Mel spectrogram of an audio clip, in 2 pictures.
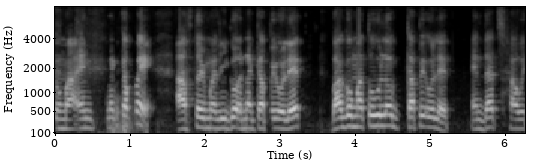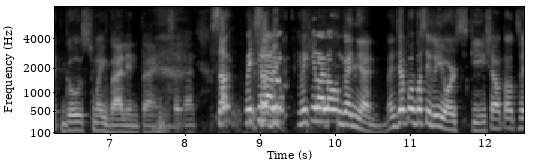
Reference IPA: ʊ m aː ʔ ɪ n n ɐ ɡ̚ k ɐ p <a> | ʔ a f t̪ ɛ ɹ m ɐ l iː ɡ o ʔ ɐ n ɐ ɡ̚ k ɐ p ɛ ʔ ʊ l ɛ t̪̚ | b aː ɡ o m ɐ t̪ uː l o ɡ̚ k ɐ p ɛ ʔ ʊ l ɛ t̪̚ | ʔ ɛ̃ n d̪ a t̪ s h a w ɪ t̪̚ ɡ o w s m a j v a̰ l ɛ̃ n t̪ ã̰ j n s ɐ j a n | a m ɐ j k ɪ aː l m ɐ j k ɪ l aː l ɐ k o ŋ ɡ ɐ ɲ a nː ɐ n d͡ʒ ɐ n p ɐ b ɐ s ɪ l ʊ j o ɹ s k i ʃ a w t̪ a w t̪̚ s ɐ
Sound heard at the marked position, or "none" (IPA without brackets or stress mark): ɛ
